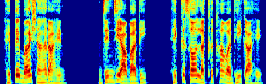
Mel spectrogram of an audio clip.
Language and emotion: Sindhi, neutral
